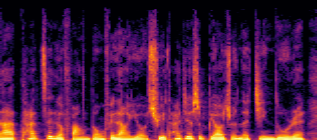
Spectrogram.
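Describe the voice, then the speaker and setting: A woman with a very deep, low pitch and a dark, mellow tone talks at a fairly quick pace with ordinary pitch variation, in a dry, close sound with no echo. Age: 60s. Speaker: author and translator. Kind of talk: interview. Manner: frequent fillers and hesitations.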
